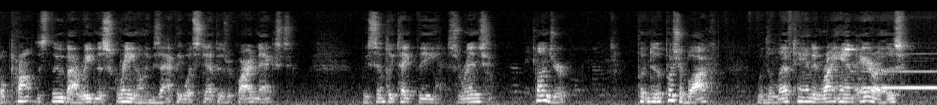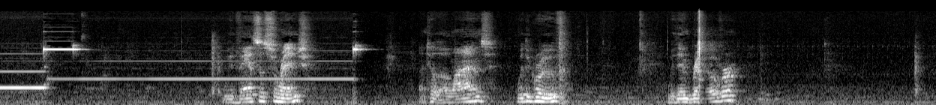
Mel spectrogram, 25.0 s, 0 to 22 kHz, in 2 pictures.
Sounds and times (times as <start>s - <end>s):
Speech: 0.0s - 4.0s, 4.8s - 12.1s, 15.5s - 16.7s, 18.1s - 20.8s, 21.4s - 22.8s.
